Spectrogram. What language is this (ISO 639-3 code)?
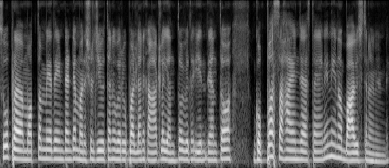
tel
